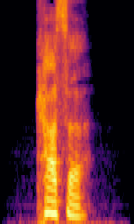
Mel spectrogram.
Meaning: 1. cash register, cash box 2. cash desk, (supermarket) checkout, (film etc.) box office 3. ellipsis of Krankenkasse; health insurance institution
- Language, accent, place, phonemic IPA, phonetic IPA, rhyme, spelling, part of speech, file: German, Germany, Berlin, /ˈkasə/, [ˈkʰasə], -asə, Kasse, noun, De-Kasse.ogg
